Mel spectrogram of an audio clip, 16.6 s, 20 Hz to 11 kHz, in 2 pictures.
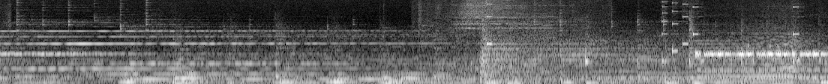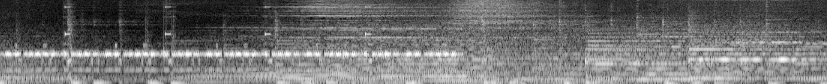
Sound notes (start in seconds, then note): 5.1 device beeping; 6.6 machine beeping; 12.6 suspenseful orchestral music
